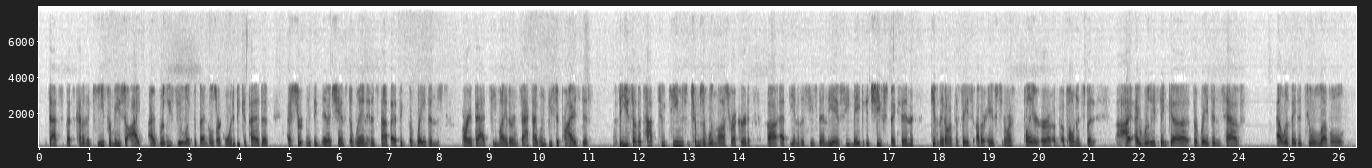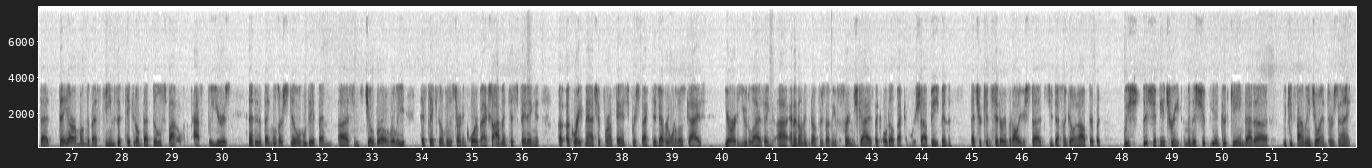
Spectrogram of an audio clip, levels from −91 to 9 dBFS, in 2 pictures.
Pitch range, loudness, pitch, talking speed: 120-150 Hz, -20 LUFS, 135 Hz, 245 wpm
